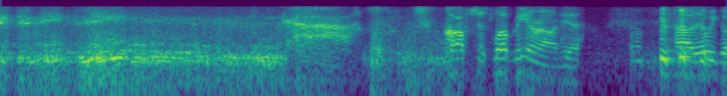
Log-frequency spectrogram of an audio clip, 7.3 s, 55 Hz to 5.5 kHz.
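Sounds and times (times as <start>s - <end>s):
pickup truck engine revving in neutral: 0.0s - 4.7s
speech: 5.0s - 7.2s.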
